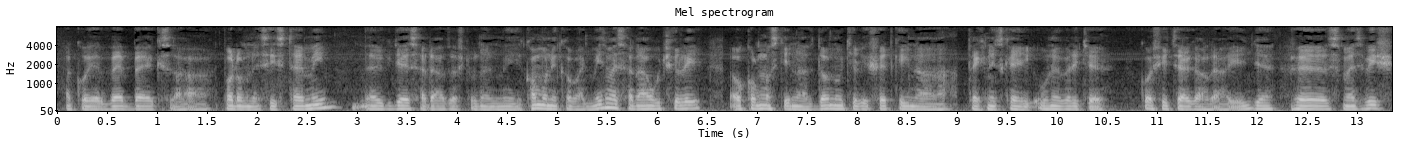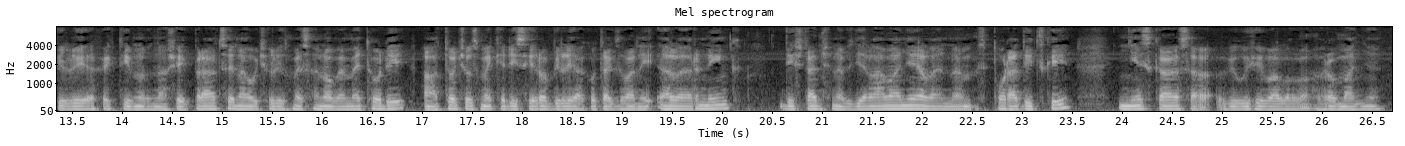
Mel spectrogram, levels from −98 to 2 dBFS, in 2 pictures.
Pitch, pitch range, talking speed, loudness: 105 Hz, 100-110 Hz, 125 wpm, -26 LUFS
